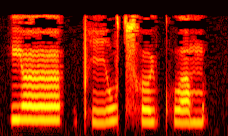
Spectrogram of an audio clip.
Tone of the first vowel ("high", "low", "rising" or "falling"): high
